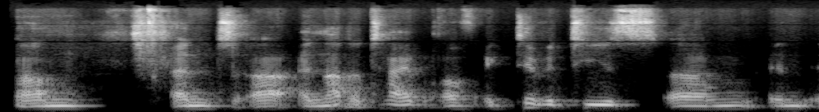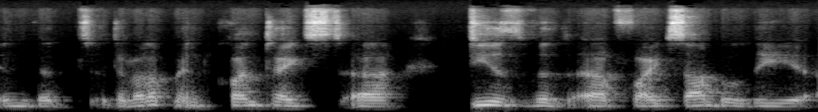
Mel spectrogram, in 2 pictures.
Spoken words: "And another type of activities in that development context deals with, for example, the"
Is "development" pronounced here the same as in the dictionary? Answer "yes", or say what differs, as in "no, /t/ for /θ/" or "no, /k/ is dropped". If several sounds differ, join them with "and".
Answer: yes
